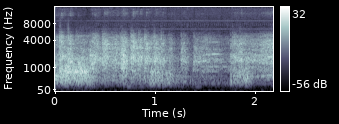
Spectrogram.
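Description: Skoda Fabia R5 rally car at speed, heard from inside the cabin: its turbocharged four-cylinder engine under a dense rush of tyre and road noise. The sound eases off briefly near the end, then picks up again.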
